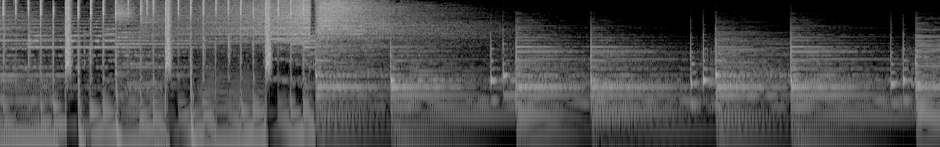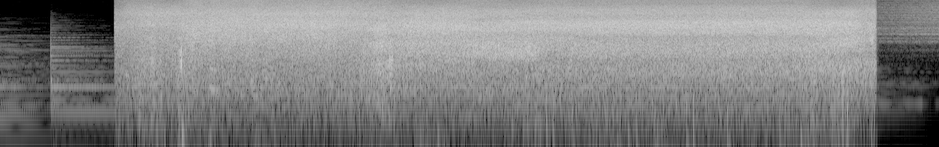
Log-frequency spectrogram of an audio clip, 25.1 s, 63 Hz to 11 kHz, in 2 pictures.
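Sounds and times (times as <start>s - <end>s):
waterfall rushing: 14.1s - 24.2s.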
